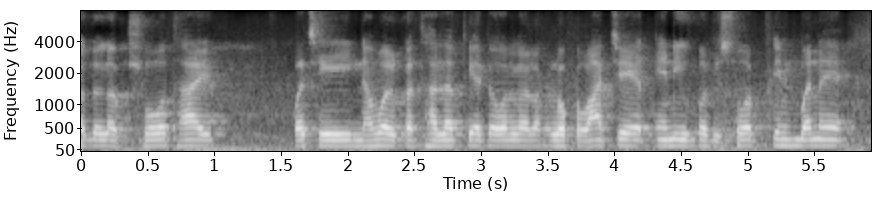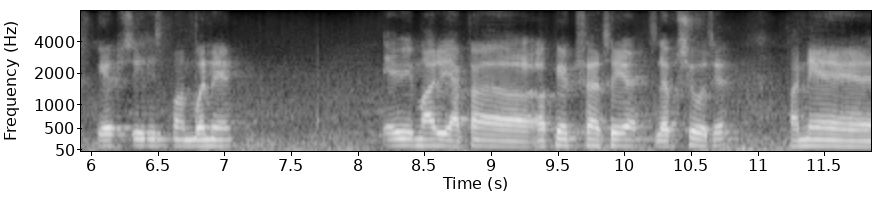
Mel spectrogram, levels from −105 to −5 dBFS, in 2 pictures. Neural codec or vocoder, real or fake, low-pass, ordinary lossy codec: codec, 16 kHz, 2 kbps, X-Codec, HuBERT features, trained on general audio; fake; none; none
